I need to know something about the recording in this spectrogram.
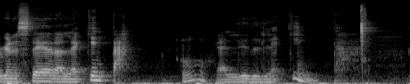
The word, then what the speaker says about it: La Quinta: We're going to stay at a La Quinta. Ooh. A little La Quinta. Good quality. Which I used to pronounce as La Quinta.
